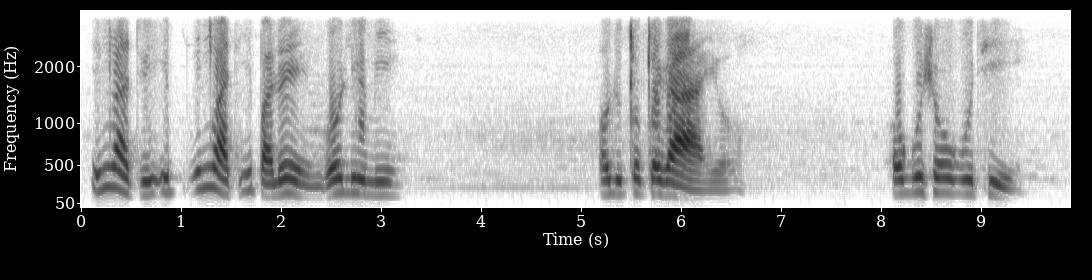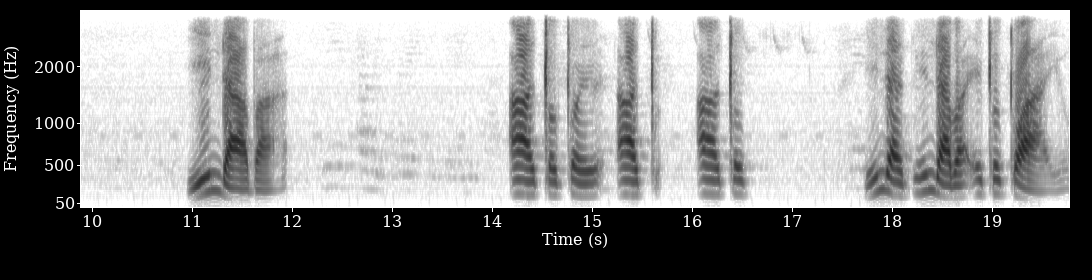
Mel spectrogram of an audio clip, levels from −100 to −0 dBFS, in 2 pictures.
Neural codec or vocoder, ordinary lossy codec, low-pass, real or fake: none; none; 3.6 kHz; real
